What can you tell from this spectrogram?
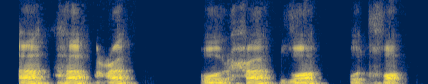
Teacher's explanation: یہ حلق سے ادا ہوتے ہیں 6 حرف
